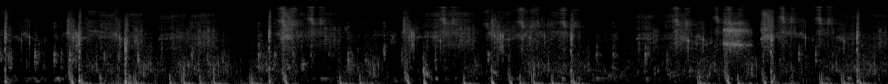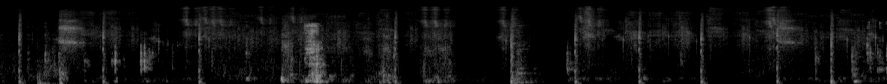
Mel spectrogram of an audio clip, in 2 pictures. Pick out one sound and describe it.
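Water splashes and sloshes as someone wades through it.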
